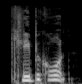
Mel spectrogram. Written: klippegrund

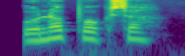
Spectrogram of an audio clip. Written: underbukser

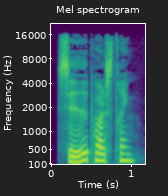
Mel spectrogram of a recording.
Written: sædepolstring

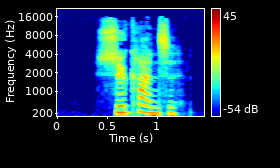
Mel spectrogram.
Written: søgrænse

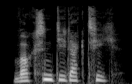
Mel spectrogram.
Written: voksendidaktik

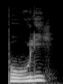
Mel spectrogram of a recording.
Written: bolig

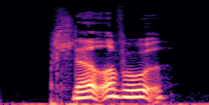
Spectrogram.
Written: pladdervåd

